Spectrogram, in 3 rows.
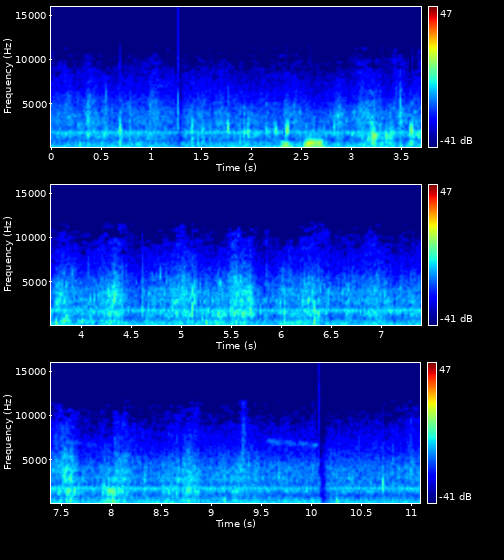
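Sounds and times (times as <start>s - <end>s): floodwater rushing across path: 0.0s - 11.0s.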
